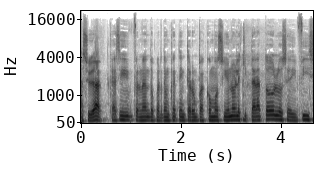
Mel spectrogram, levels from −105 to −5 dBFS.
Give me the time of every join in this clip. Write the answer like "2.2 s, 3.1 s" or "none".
none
